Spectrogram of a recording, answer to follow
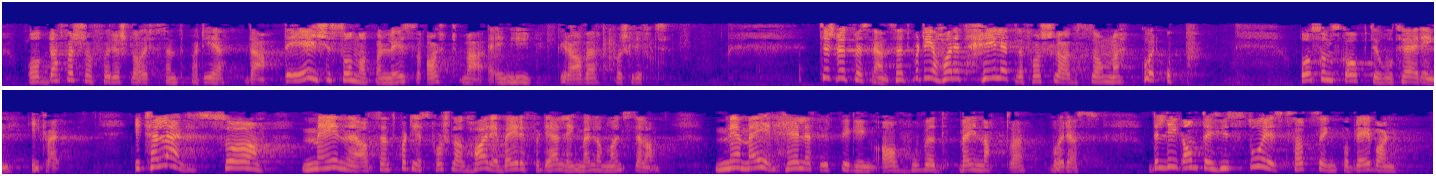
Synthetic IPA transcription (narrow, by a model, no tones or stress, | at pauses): ʔɔd̪æɾfɔɾʂɔfoːɾəʂɭoːɾsɛnt̪əpɑʈiːəd̪ɛd̪̥ɛæɾɪçːəsɔnːɑt̪mɑnlœʏsəʔɑlt̪mɛ̰ʔæ̰ɪnːyːɡ̥ɾɑːʋəfɔʂkɾɪft̪ | t̪ʰɪlʂɭʉt̪̚ːpʰɾɛsɪd̪ɛnt̪sɛnt̪əpɑʈiːəɦɑɾɛt̪hæɪleːt̪lɪfɔʂɭɑːɡsɔmɡ̥oːɾʊpː | ɔsɔmskɑɔpt̪ʰɪlʋʊt̪ʰeːɾɪŋʔɪkʰʋɛ̰lː | ɪt̪ʰɪlːɛɡsɔ | mæɪnəɾɑt̪sɛnt̪ɾəpɑʈiːəsfɔʂɭɑːɡɦɑɾæɪbæɪɾəfɔɖeːlɪŋmɛlːɔmlɑnst̪eːlɑ̰n | mɛmæɪɾhæɪlheːt̪lɪʉːt̪̚bʏɡɪŋɑ̰ʋhuːʋəd̪ʋæɪnɑt̪ʰːə | ʋoːɾəs | d̪ɛlɪɡəɑnt̪ɪhɪst̪uːɾɪsksɑt̪sɪŋpʰɔbɾeɪbɑɳ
